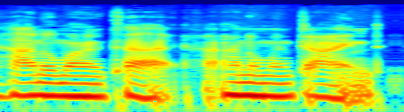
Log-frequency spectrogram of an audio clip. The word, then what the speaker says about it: Hanumankind: Oh yeah, Hanumankind. – Yeah, that's I wasn't wrong. That's how he pronounces it.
